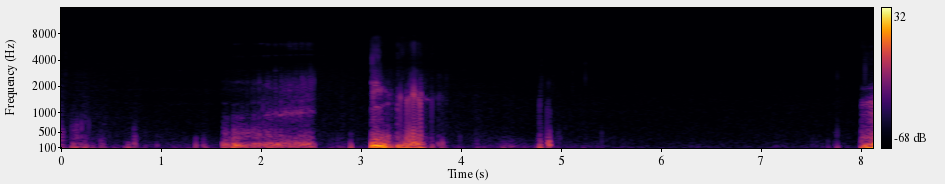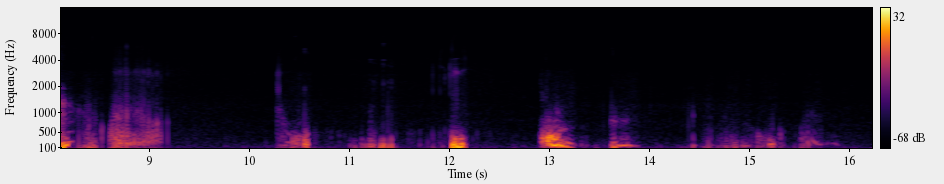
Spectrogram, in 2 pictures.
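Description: Irregular low gurgles and rumbles with quiet gaps; ordinary stomach growling from an empty stomach.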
